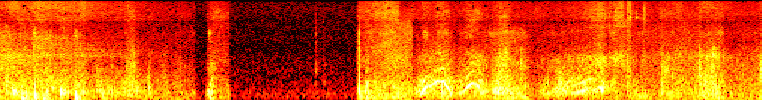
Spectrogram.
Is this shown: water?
no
